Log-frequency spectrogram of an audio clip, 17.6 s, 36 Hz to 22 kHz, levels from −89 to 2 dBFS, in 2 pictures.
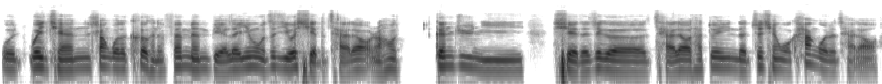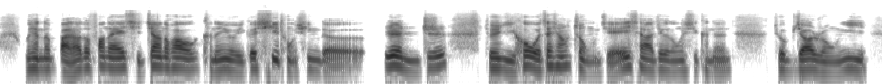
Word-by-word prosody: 我 125 -1 -1
我 145 - +6
以 - - +7
前 125 +1 +1
上 145 +1 +3
过 135 - +2
的 130 - 0
课 - - +2
可 115 - -5
能 110 0 -7
分 145 +5 0
门 130 -2 -1
别 105 - +2
类 125 +1 +3
因 140 +2 +1
为 145 - 0
我 - - -1
自 145 - -4
己 135 - -6
有 130 - +6
写 135 -1 +3
的 - - -17
材 - - -2
料， 120 0 +2
然 - - -2
后 125 -1 -2 0.4
根 150 0 +5
据 150 -1 -5
你 115 -2 -4 0.3
写 - - +5
的 105 - +1
这 135 +6 +1
个 105 -4 +3
材 - - -1
料， 115 -1 +5
它 120 +2 -5
对 140 +1 -1
应 130 -1 -6
的 115 -2 +1
之 145 - +1
前 125 -2 -1
我 110 - -3
看 180 +5 +3
过 130 - 0
的 110 - -6
材 - - -9
料， - - -4 0.3
我 130 - -7
想 130 -1 0
都 125 - -3
把 - - +3
它 120 - +2
都 135 - -1
放 150 +4 0
在 135 -1 +3
一 - - 0
起， 135 - -7
这 155 - +2
样 150 - +5
的 135 - 0
话 135 -1 +5
我 125 0 -1
可 - - -13
能 115 +2 -2
有 115 -3 -2
一 105 - -7
个 130 - 0
系 240 - +1
统 225 -1 -10
性 240 -2 -7
的 - - -3 0.5
认 160 +8 +2
知。 155 +1 -3 0.4
就 135 - -1
是 130 - +1
以 110 -3 -4
后 155 +9 +1
我 130 - +3
再 155 +5 +1
想 150 +1 -3
总 205 +5 -6
结 - - -3
一 140 - +1
下 125 -4 -1
这 120 - -6
个 - - -4
东 110 +1 -9
西 105 - -11
可 - - -14
能 - - -10 0.4
就 120 - -4
比 110 0 -17
较 120 +1 +5
容 105 -3 -6
易。 120 0 -5
130 Hz, 325 characters per minute, -25 LUFS, 115-145 Hz, 0.5 s, 以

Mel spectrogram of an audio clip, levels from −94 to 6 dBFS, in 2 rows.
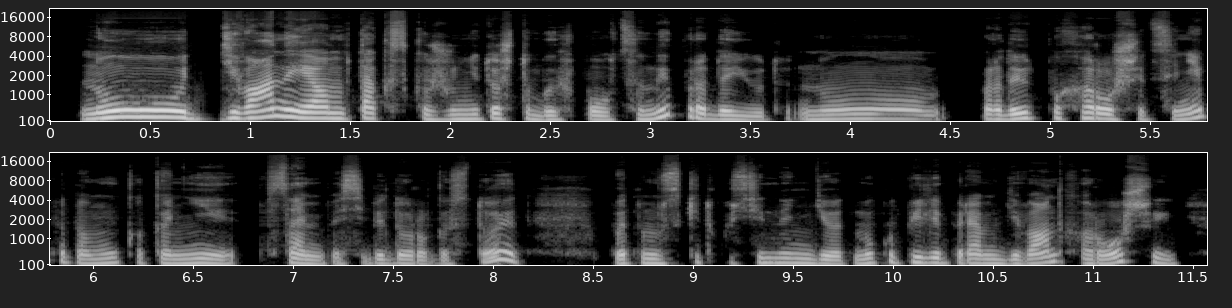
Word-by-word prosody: Ну, 230 +5 +9 0.2
диваны, 210 +7 +5
я 210 -4 +8
вам 190 -1 +3
так 185 +1 -2
скажу, 155 -1 -7
не 160 +1 -2
то, 180 - 0
чтобы 150 -4 -5
в 140 - -16
полцены 145 - -2
продают, 150 - -2
но 160 0 -2 0.2
продают 170 +4 +1
по - - -5
хорошей 185 -7 -1
цене, 155 - -4
потому 155 -7 -6
как - - -17
они 150 -1 -2
сами 150 -6 -3
по - - -11
себе 145 0 -7
дорого 140 -2 -5
стоят, 270 -1 -3 0.4
поэтому 155 +1 -3
скидку 150 +2 -11
сильно 170 +3 -7
не 160 -2 -3
делают. 140 -3 -3
Мы 155 +3 -4
купили 175 +1 -4
прям 155 -3 -4
диван 155 +8 -2
хороший, 150 +1 -4
160 Hz, 180 wpm, -22 LUFS, 150-185 Hz, 0.4 s, Ну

